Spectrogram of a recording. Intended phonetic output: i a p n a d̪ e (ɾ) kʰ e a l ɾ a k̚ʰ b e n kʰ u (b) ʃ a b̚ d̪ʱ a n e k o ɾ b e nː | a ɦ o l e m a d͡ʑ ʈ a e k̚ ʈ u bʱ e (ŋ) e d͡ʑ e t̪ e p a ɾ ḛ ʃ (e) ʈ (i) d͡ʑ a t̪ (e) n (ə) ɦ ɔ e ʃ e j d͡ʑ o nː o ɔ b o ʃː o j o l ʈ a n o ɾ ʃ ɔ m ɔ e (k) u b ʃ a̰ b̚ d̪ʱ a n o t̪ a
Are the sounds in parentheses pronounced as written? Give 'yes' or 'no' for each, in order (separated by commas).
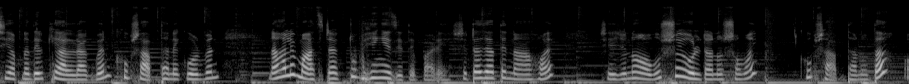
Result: yes, yes, yes, yes, no, yes, no, no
